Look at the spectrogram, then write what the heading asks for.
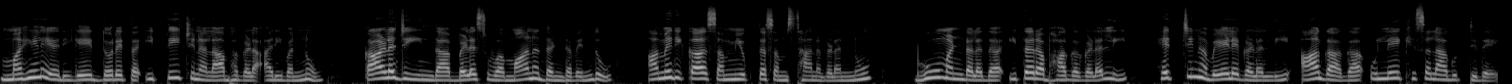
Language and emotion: Kannada, neutral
